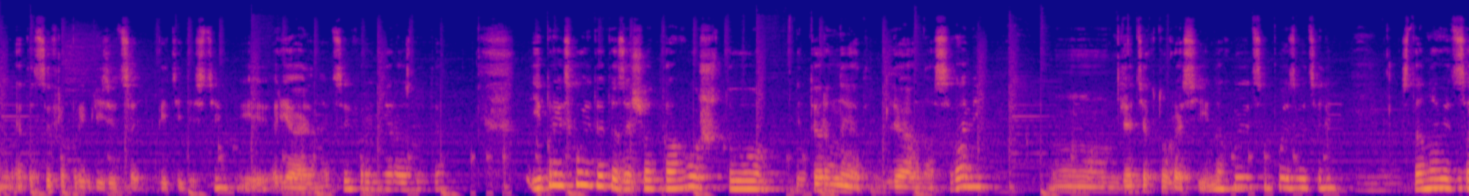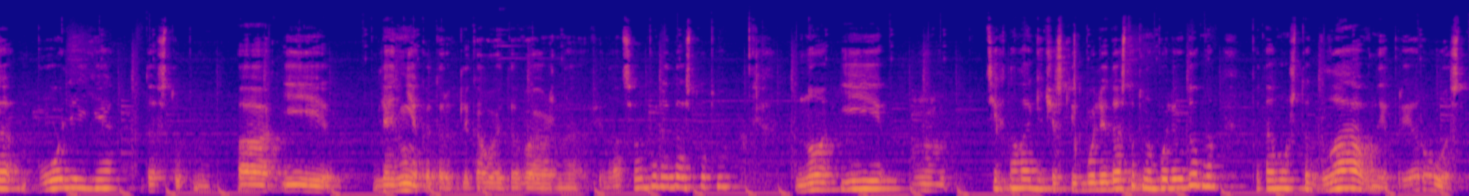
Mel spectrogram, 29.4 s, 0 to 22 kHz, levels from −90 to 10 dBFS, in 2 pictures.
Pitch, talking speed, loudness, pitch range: 155 Hz, 110 wpm, -26 LUFS, 115-180 Hz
